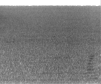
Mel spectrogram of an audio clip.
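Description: Steady rushing noise with a low hum from the electroplating line's running equipment, unbroken until a spoken word near the end.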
